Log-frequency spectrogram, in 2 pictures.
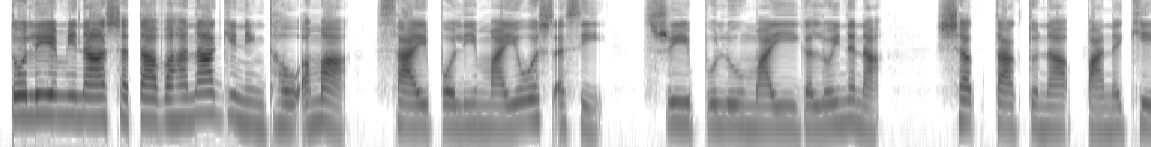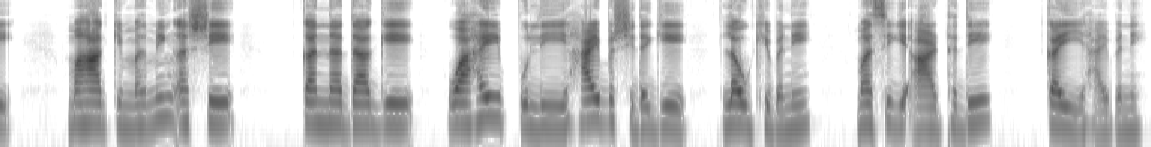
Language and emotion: Manipuri, neutral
